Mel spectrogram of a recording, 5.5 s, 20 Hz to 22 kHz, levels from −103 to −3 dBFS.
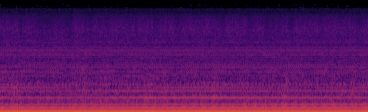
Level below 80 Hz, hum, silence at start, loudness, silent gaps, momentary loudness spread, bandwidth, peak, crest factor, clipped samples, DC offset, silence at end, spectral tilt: -46 dBFS; 60 Hz at -45 dBFS; 0 s; -48 LUFS; none; 0 LU; 16.5 kHz; -36 dBFS; 10 dB; under 0.1%; under 0.1%; 0 s; -5.5 dB/octave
